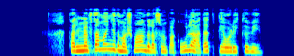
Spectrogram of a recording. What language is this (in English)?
Pashto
